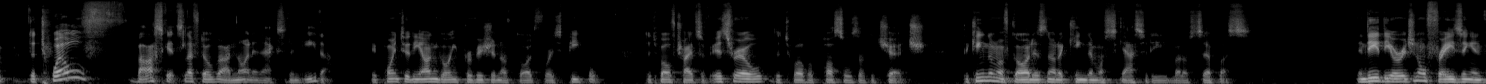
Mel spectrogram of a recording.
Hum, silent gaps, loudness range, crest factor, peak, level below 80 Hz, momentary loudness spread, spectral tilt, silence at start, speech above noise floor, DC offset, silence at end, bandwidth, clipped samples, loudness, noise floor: none; none; 4 LU; 24 dB; -8 dBFS; -62 dBFS; 14 LU; -4.5 dB/octave; 0 s; 41 dB; under 0.1%; 0 s; over 20 kHz; under 0.1%; -33 LUFS; -74 dBFS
